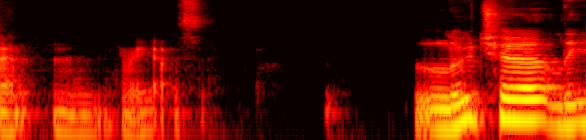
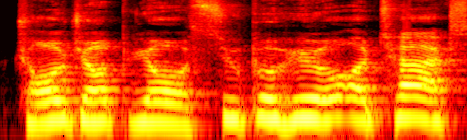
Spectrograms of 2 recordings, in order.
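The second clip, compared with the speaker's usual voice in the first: loud, booming cartoon ogre; 3 semitones higher, 8 dB louder than usual. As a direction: bellow it like a dopey ogre. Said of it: "I was trying to do an ogre voice".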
